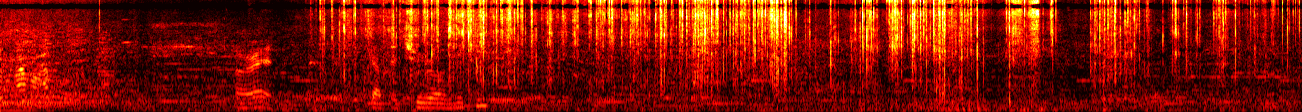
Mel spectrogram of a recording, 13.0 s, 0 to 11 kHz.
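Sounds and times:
plastic bag crinkling: 3.1 - 13.0.

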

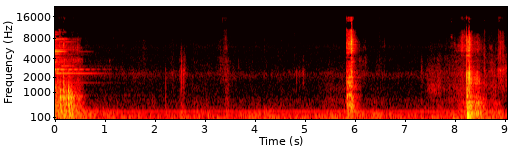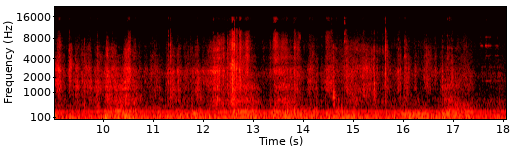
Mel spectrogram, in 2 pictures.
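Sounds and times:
metal spoon knocking: 0.0 - 0.7
pastry sheets rustling: 7.4 - 17.5.

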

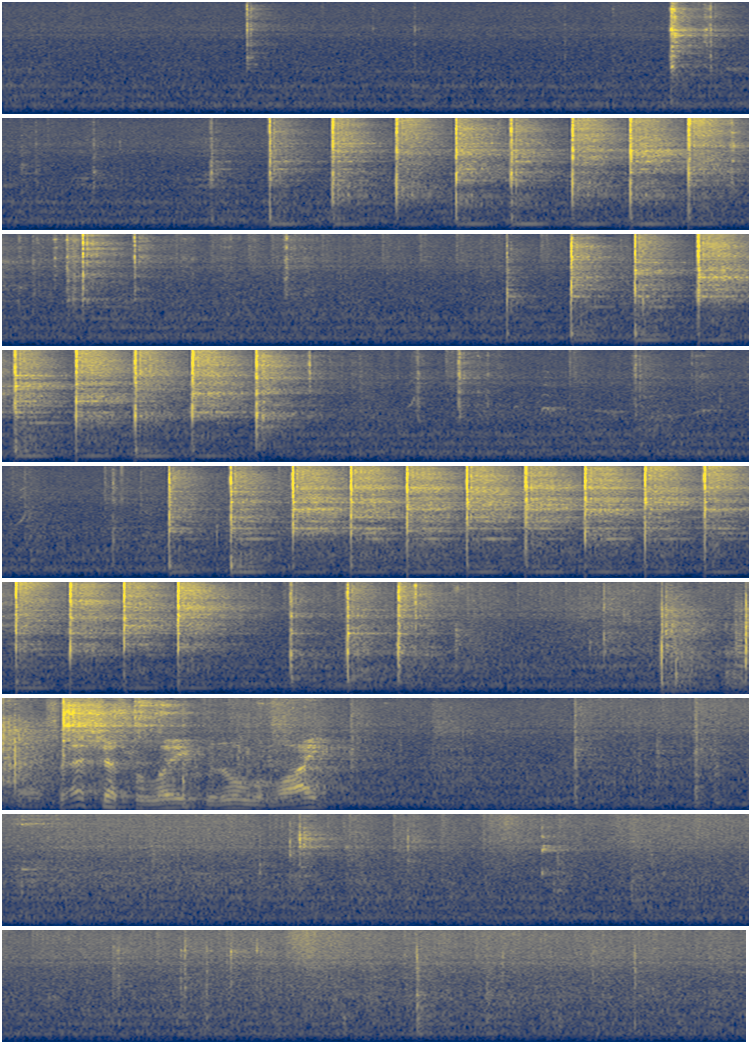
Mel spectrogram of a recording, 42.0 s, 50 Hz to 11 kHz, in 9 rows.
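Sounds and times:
hammer striking steel drift: 19.7 - 24.8.

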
